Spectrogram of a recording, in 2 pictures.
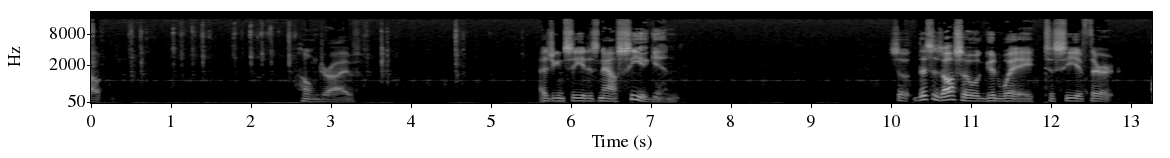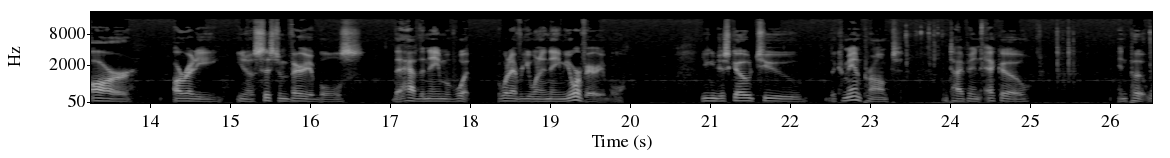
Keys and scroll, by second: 0.0-3.5 typing, 4.5 Return, 23.1-25.2 typing, 26.4 Left.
